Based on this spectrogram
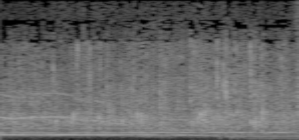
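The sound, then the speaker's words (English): An audience claps together for returning teenagers in steady, dense applause at an even level, with faint sustained tones ringing beneath the clapping. “Our teenagers are back. Can we give them a hand clap?”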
